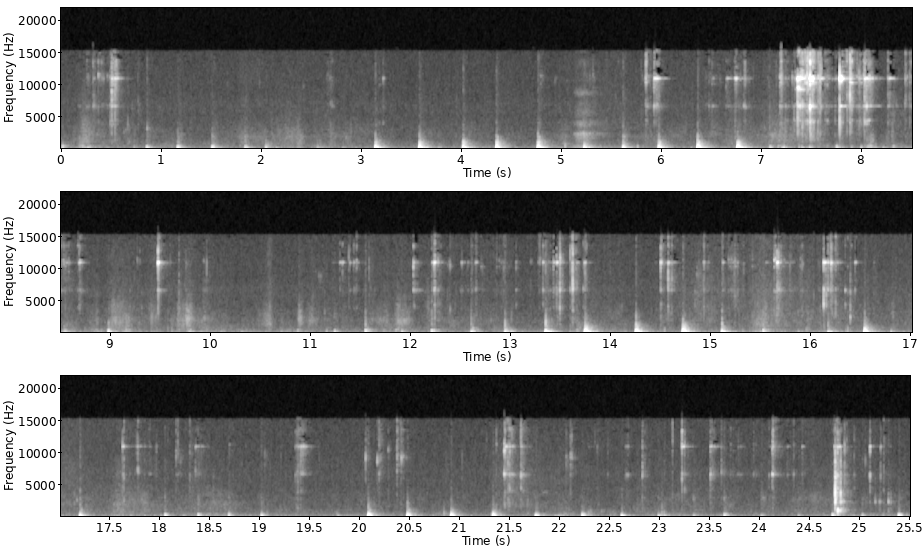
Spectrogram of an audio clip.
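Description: Two dogs, a beagle-type and a golden retriever, play-wrestling: a run of short, rhythmic dog noises about three a second that lets up twice. Metal collar tags jingle now and then, loudest about eight seconds in.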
